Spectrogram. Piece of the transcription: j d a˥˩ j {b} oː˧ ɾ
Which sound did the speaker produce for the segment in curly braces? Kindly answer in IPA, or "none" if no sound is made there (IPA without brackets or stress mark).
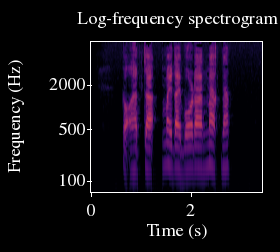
b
